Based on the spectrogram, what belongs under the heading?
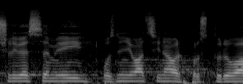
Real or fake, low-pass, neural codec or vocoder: real; 14.4 kHz; none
